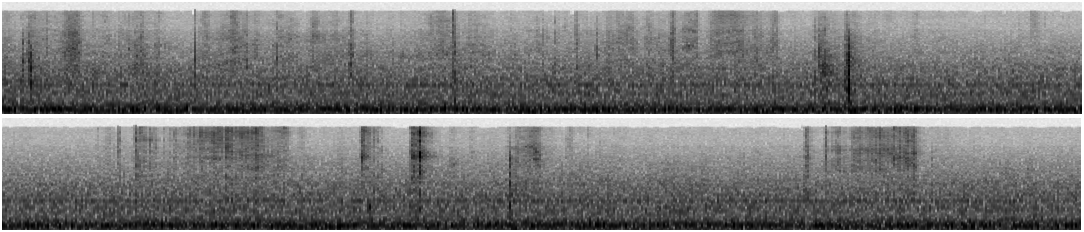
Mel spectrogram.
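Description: Scissors snipping banana leaf: a few quiet cuts and leaf rustles, with two sharp clicks about five and nine seconds in, over a steady low hum.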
